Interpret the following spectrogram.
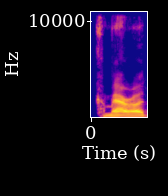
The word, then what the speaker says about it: Kamara: He made another spot for Madden featuring Alvin Kamara, or Kamara, depending on how you find it on the internet. LeBron saw that spot and tweeted 7 fire emojis on Kamara's Twitter feed.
